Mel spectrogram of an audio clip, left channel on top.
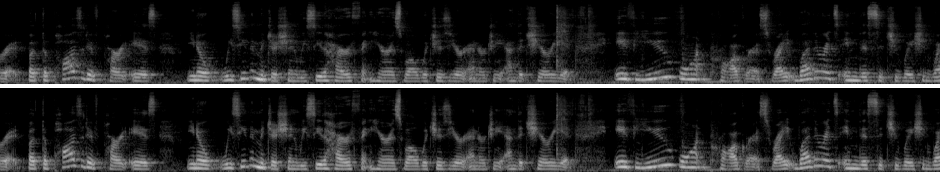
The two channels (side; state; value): left; noise; hum, 29 dB below the sound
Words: it. But the positive part is, we see the Magician, we see the Hierophant here as well, which is your energy, and the Chariot. If you want progress, right, whether it's in this situation,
